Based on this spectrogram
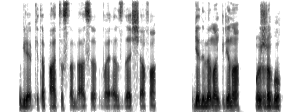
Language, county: Lithuanian, Klaipėda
